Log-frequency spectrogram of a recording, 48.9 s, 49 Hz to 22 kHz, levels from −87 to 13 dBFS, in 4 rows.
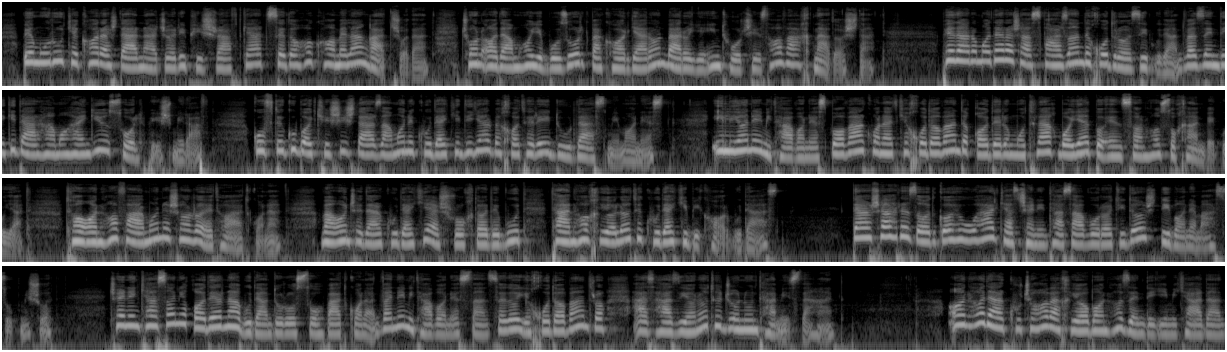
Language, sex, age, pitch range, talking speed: Persian, female, 40-59, 190-255 Hz, 145 wpm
